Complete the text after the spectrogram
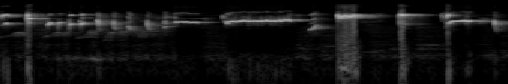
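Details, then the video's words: Shrill twittering from a small sunbird, called ninja bird or konin, with blue plumage edged black and gold: fast high notes, a sustained buzzy trill near the middle, then scattered loud squeaky whistles and sharp snapping clicks. "suara burung kolibri gacor"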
